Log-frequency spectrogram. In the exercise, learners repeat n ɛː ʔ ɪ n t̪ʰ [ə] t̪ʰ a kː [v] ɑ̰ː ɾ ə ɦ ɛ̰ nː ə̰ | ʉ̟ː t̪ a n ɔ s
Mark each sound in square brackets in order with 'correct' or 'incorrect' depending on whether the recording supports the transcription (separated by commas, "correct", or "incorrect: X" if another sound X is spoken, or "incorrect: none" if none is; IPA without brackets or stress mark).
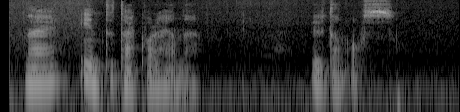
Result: correct, correct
